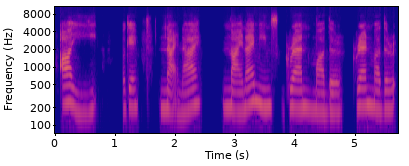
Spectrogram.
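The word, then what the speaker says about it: 奶奶: नाई नाई, नाई नाई means grandmother, grandmother is called नाई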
